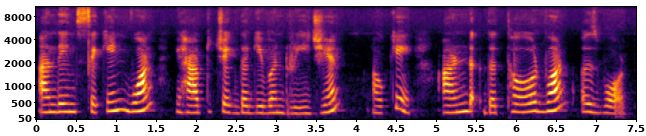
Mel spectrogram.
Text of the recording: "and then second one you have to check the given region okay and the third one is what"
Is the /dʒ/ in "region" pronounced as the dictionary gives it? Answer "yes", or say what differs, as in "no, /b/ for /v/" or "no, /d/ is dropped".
yes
